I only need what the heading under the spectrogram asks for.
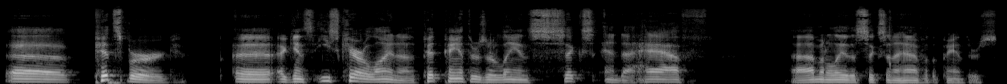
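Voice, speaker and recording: A man's voice: fairly low pitch, a little slow, a bit bright. A man co-hosting a podcast in casual sports-betting chat, wryly running through matchups and point spreads. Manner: wry, reads matchups and spreads plainly. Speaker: podcast co-host.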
